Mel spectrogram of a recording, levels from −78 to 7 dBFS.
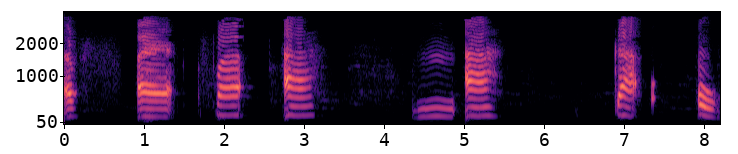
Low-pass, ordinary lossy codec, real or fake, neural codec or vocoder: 3.6 kHz; MP3, 16 kbps; real; none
